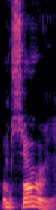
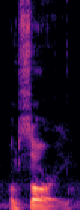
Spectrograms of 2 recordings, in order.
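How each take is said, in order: First: It is said in a put-on woman's voice. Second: It is said in the speaker's own voice.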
